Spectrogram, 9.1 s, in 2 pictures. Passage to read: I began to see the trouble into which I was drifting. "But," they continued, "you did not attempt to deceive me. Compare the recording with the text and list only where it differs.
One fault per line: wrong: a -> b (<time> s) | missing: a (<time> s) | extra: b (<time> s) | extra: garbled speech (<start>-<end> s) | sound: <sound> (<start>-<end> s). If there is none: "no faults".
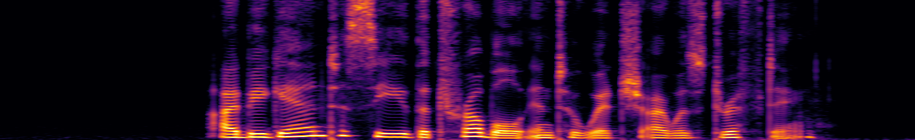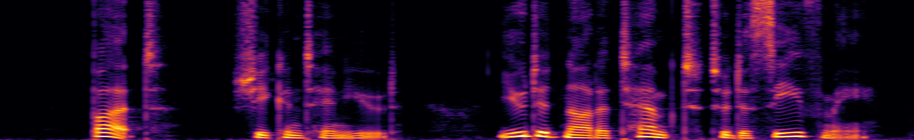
wrong: they -> she (5.7 s)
